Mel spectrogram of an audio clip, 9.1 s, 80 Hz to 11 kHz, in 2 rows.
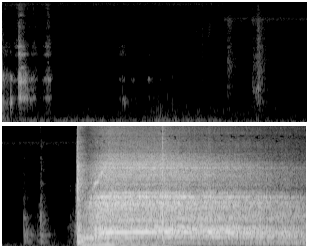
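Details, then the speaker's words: Restored dumpster-found Black & Decker Model 74 8" bench grinder, first run after reassembly: motor spins up to a steady, clean hum with no grinding or rattle, running healthy. "that was music to my ears."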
